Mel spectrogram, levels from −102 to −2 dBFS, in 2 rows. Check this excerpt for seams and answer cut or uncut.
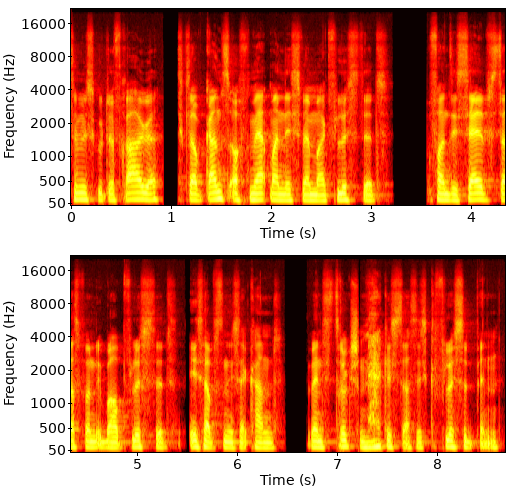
cut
